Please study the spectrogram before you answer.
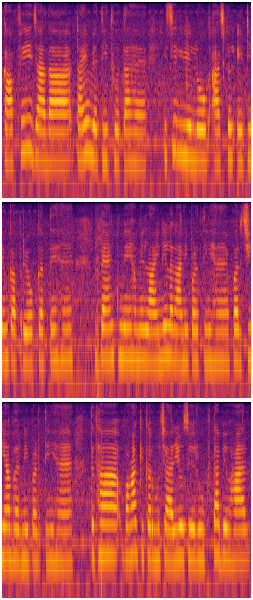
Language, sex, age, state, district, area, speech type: Hindi, female, 45-60, Uttar Pradesh, Sonbhadra, rural, spontaneous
